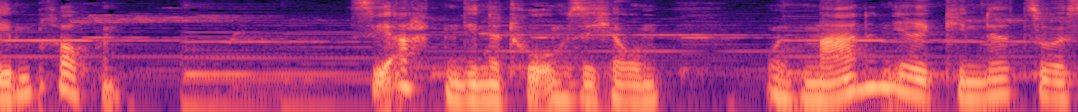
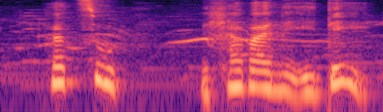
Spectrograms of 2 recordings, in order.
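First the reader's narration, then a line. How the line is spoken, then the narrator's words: Called out. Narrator (German): rief sie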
